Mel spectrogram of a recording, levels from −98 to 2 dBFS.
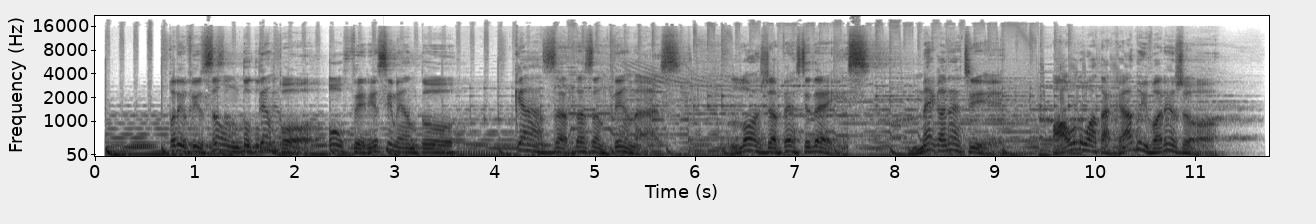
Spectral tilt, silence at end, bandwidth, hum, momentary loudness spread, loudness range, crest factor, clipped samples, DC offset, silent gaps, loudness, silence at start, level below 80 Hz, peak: -5 dB/octave; 0.25 s; 19.5 kHz; none; 8 LU; 2 LU; 12 dB; under 0.1%; under 0.1%; none; -12 LUFS; 0.1 s; -20 dBFS; 0 dBFS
